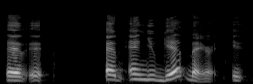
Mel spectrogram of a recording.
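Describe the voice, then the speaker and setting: A middle-aged woman speaking as a guest mentor, measured and reflective, often repeating phrases for emphasis. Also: mid-range voice, animated, warm tone, no echo, studio quality. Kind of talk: reflective interview talk.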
